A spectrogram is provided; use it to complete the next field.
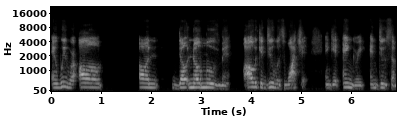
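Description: In an American accent, a woman speaks. Her pitch sits at a medium level. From US South, North Georgia. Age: 50s. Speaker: podcast host. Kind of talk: solo livestream monologue. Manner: animated.

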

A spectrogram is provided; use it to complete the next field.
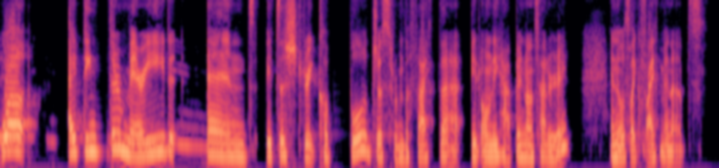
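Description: Lively in intonation, a woman speaks at a moderate pace and medium pitch, the sound dry and close with no echo. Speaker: podcast co-host. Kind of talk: casual chat. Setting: at home alone. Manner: loud.

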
